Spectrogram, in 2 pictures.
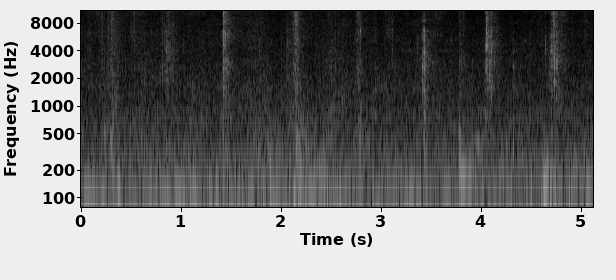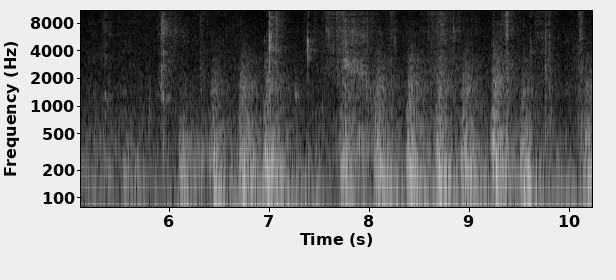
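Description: Close-up biting and chewing of a fried shredded-potato pancake: scattered sharp clicks at first, then denser, louder rhythmic chewing from about six seconds in.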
